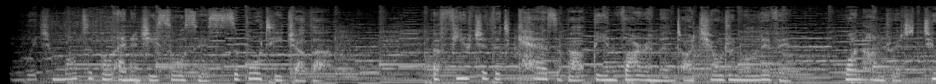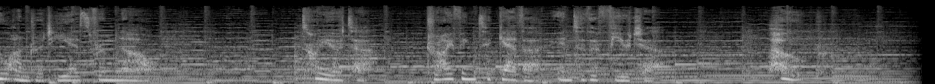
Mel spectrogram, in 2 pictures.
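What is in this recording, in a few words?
narration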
